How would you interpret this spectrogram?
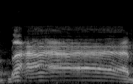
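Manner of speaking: long, loud, drawn-out "blaaah"; stretched-out silly nonsense sound; made-up noise. Pretend. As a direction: blurt a nonsense bleat, held high. Invents an arbitrary word sound.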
